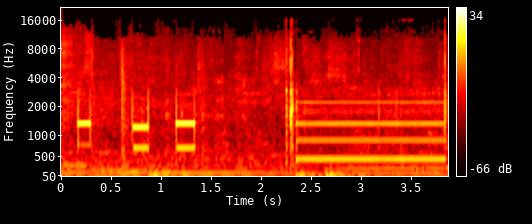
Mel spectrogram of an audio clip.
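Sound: telephone number being dialed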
